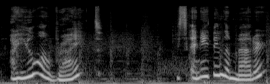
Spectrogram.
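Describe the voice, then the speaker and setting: A woman's voice: high voice, fairly quick. A woman hosting a gaming video, reading a visual novel aloud expressively and adding casual, giggly reactions. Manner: expressive, dramatized read-aloud with giggly asides. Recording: music behind the voice. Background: game music.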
